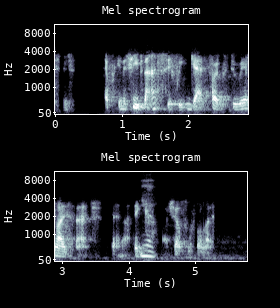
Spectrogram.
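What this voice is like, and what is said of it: English accent from Leicestershire. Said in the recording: “you have that lovely accent. So you're originally from Leicestershire in the UK”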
